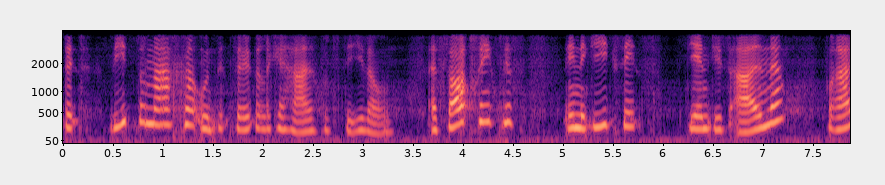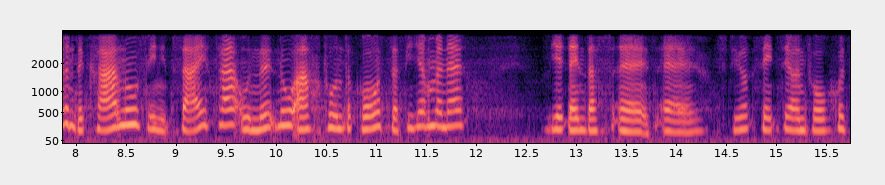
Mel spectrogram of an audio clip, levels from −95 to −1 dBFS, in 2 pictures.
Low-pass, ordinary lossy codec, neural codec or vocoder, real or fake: 3.6 kHz; AAC, 32 kbps; autoencoder, 22.05 kHz, a latent of 192 numbers a frame, VITS, trained on many speakers; fake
